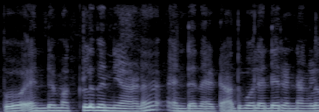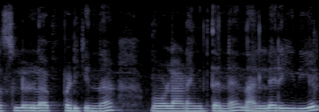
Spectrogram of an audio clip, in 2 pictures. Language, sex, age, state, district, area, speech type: Malayalam, female, 18-30, Kerala, Kozhikode, urban, spontaneous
